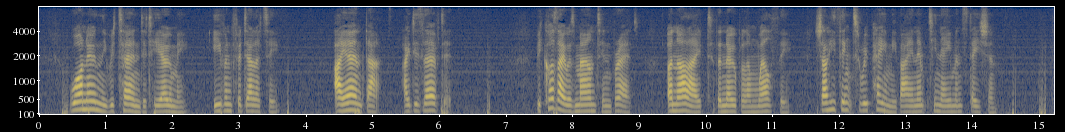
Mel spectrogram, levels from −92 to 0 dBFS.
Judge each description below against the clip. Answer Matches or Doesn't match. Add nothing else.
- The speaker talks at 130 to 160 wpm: Matches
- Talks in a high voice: Doesn't match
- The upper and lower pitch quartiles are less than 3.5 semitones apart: Matches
